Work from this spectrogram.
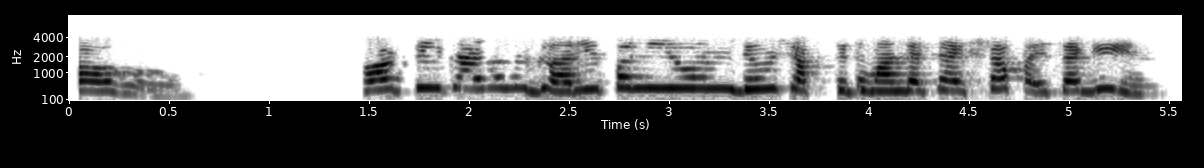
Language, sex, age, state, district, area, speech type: Marathi, female, 30-45, Maharashtra, Thane, urban, conversation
